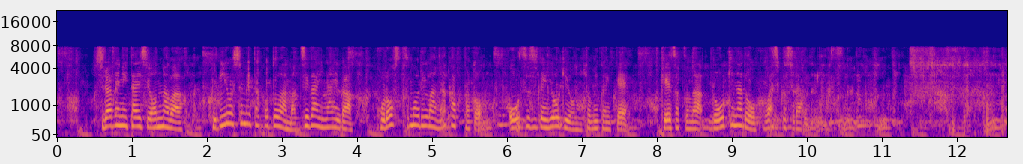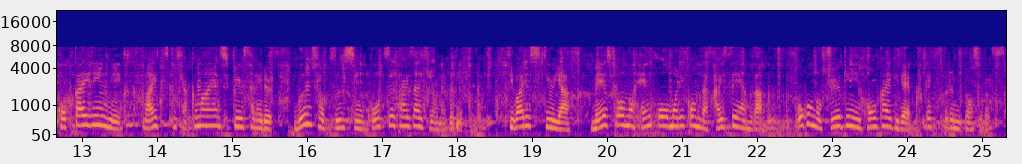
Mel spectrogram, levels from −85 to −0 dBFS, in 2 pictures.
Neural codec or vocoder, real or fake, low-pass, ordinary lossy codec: codec, 16 kHz, 4.8 kbps, FACodec; fake; none; none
